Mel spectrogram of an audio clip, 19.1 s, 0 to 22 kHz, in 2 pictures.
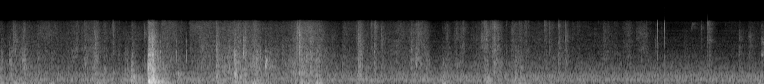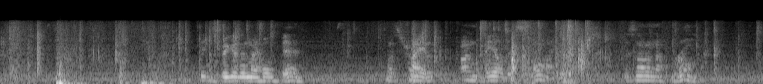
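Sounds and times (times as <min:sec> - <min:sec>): cardboard scraping and rustling: 0:00.2 - 0:06.7, 0:14.6 - 0:17.4.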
